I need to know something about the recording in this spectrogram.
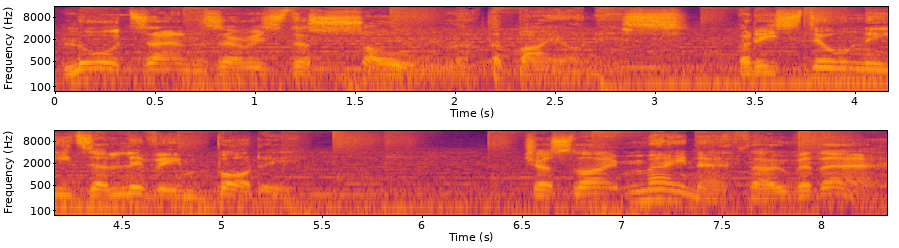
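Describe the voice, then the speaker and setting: A man's voice: mid-range voice, lively intonation, measured pace, over loud music, close to an everyday voice. A man voicing a mocking, callous traitor in a video game, sneering and taunting. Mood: mocking, gloating. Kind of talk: video game cutscene acting.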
